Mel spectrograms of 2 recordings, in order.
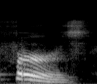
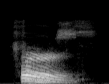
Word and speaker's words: furs: Okay, and just the word furs, it's like hers, furs. That's the pronunciation.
